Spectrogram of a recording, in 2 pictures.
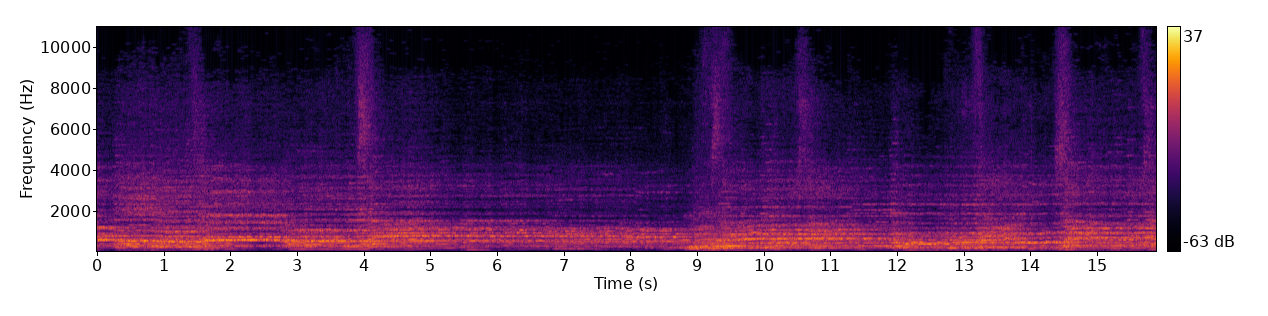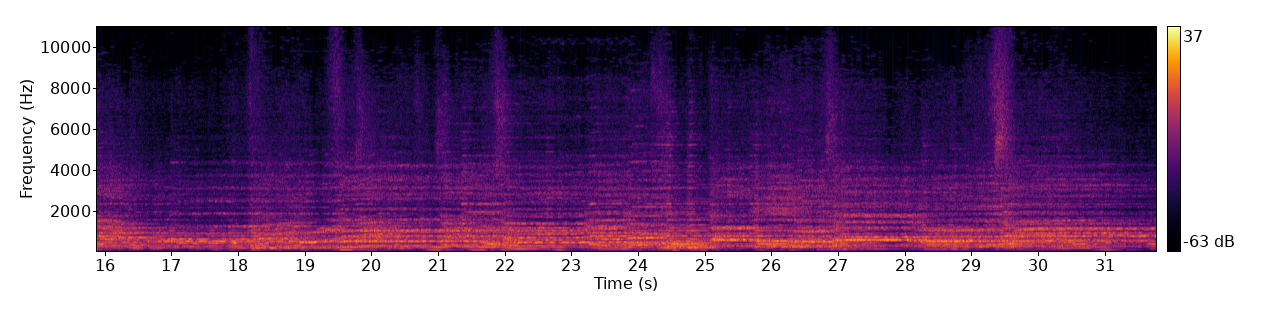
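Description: A mixed choir of women's and men's voices singing together in sustained, full chords.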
